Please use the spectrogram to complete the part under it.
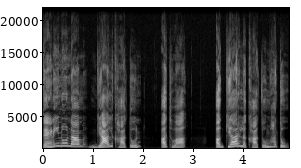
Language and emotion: Gujarati, neutral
